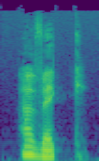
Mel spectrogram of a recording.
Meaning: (preposition) with; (adverb) too, also
- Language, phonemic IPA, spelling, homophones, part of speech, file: French, /a.vɛk/, avec, avecques, preposition / adverb, Fr-avec.ogg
